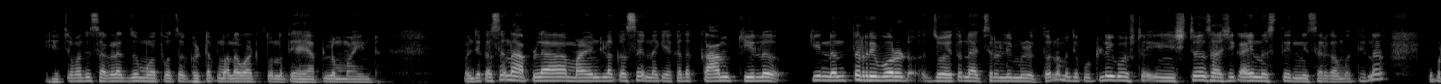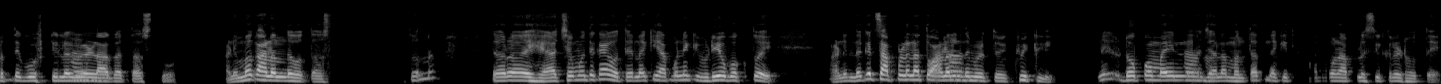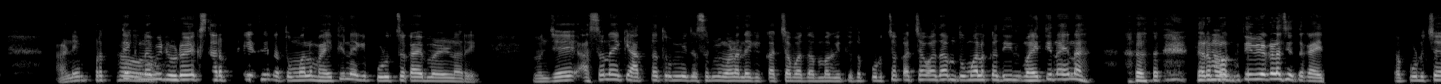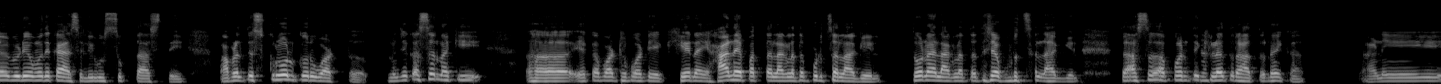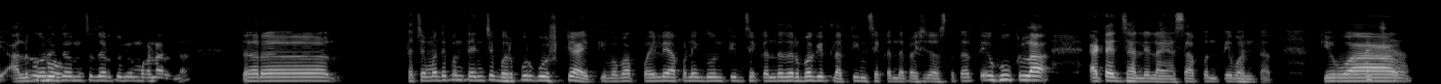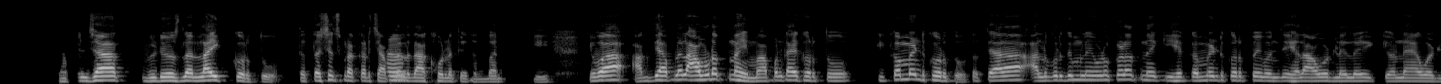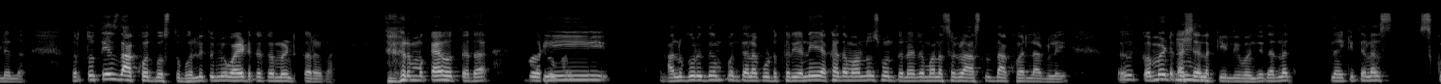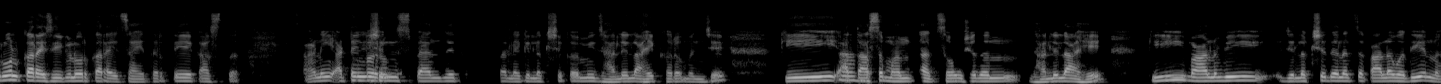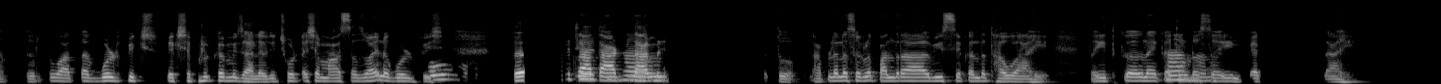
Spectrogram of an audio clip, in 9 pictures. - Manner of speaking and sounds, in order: in English: "माईंड"; in English: "माइंडला"; in English: "इन्स्टन्स"; in English: "क्विकली"; in English: "डोपामाइन अ"; in English: "सिक्रेट"; tapping; laughing while speaking: "ना, तर"; chuckle; in English: "स्क्रोल"; snort; laughing while speaking: "त्याच्यापुढचं लागेल"; in English: "अल्गोरिथमचं"; in English: "अटॅच"; in English: "कमेंट"; in English: "अल्गोरिथमला"; in English: "कमेंट"; in English: "कमेंट"; laughing while speaking: "तर मग"; in English: "अल्गोरिथम"; in English: "कमेंट"; in English: "स्क्रोल"; in English: "अटेंशन स्पॅन"; unintelligible speech; in English: "गोल्डफिशपेक्षा"; laughing while speaking: "पण"; in English: "गोल्डफिश"; in English: "इम्पॅक्ट"
- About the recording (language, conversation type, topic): Marathi, podcast, लहान स्वरूपाच्या व्हिडिओंनी लक्ष वेधलं का तुला?
- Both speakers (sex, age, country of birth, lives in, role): female, 40-44, India, India, host; male, 35-39, India, India, guest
